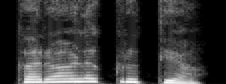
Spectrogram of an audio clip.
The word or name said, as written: ಕರಾಳಕೃತ್ಯ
